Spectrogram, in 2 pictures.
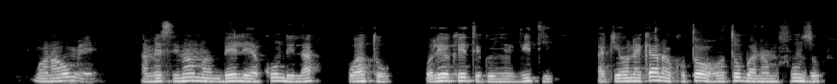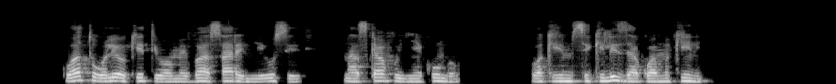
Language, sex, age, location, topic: Swahili, male, 36-49, Wajir, government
